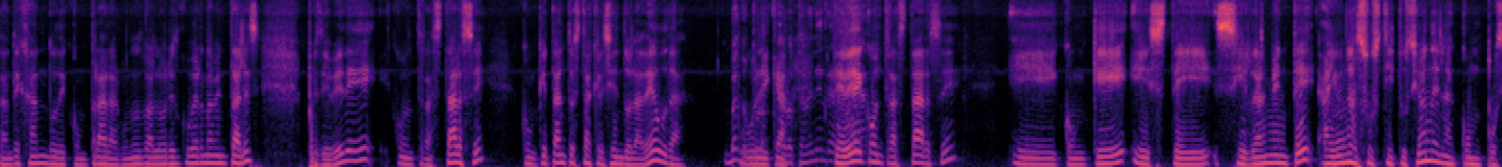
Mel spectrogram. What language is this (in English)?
Spanish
